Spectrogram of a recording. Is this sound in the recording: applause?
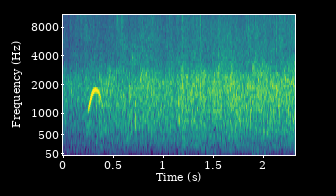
yes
